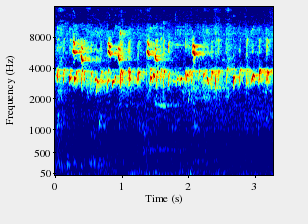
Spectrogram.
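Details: A European goldfinch sings a steady, fast twittering song of bright chirps and tinkling trills, barely pausing throughout.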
